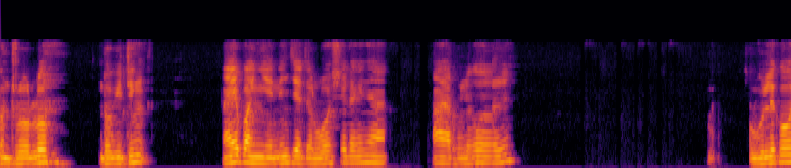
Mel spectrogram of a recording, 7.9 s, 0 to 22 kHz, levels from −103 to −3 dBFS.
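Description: Speech that turns choppy and robotic from 3.78 to 4.94 s and again from 5.80 to 6.77 s, with short holes of up to 77 ms and then 40 ms bridged by smeared repeats of the preceding sound. This is repeated packet loss. Each lost packet is concealed by extending the last sound, and the next loss follows before the audio recovers. The band stops at 8 kHz, which fits a G.722 call path.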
